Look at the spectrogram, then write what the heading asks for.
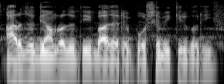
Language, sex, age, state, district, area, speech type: Bengali, male, 45-60, West Bengal, Birbhum, urban, spontaneous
